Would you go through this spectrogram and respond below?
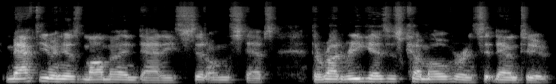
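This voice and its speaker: A man reads a picture book to children in a mid-pitched voice. His delivery is that of a chatty storyteller, slipping between narration and casual, folksy remarks to whoever is listening. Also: normal speed. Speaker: read-aloud storyteller.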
